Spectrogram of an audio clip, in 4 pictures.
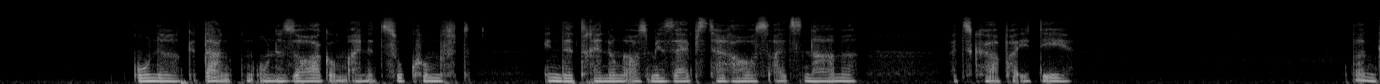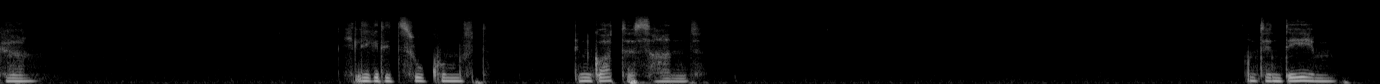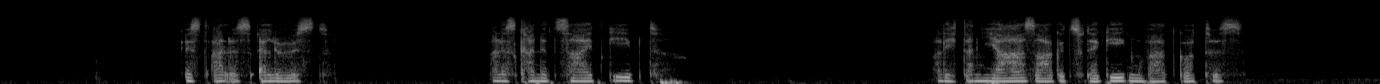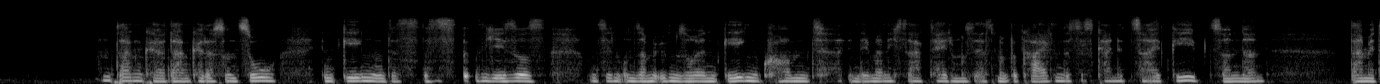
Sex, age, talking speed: female, 40-59, 85 wpm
